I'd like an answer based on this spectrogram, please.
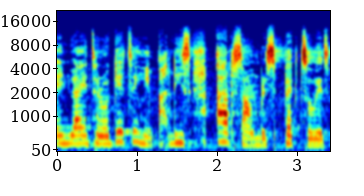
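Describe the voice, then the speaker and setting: Over noticeable background noise, a woman with a fairly high pitch talks at a moderate pace in an animated tone with lively intonation. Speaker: movie reviewer. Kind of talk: video review commentary.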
